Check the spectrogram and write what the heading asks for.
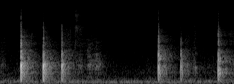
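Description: Chalk tapping and striking a blackboard as a line of an equation is written: three sharp taps in quick succession, then two more after a pause.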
